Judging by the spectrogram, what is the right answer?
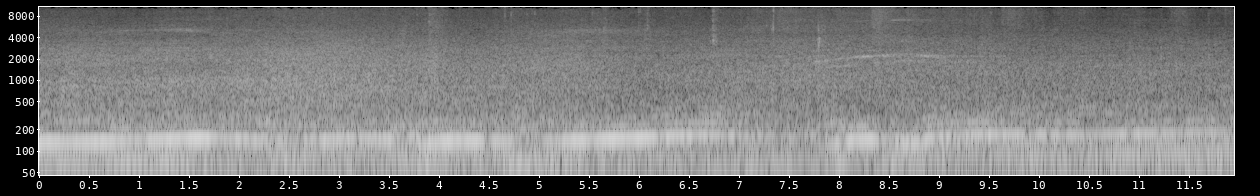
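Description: A vehicle's motor running with a steady low hum that dips and rises in pitch a few times, over general traffic noise.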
